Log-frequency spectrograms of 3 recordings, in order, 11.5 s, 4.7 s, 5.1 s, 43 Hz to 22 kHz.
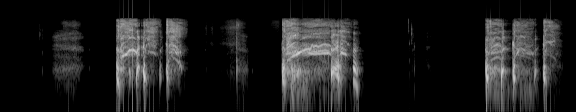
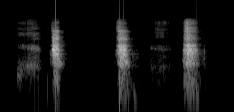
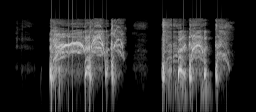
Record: {"three_cough_length": "11.5 s", "three_cough_amplitude": 32767, "three_cough_signal_mean_std_ratio": 0.44, "exhalation_length": "4.7 s", "exhalation_amplitude": 24544, "exhalation_signal_mean_std_ratio": 0.29, "cough_length": "5.1 s", "cough_amplitude": 28727, "cough_signal_mean_std_ratio": 0.6, "survey_phase": "beta (2021-08-13 to 2022-03-07)", "age": "45-64", "gender": "Female", "wearing_mask": "No", "symptom_cough_any": true, "symptom_runny_or_blocked_nose": true, "symptom_shortness_of_breath": true, "symptom_sore_throat": true, "symptom_abdominal_pain": true, "symptom_fatigue": true, "symptom_headache": true, "symptom_change_to_sense_of_smell_or_taste": true, "symptom_loss_of_taste": true, "symptom_other": true, "symptom_onset": "5 days", "smoker_status": "Ex-smoker", "respiratory_condition_asthma": false, "respiratory_condition_other": false, "recruitment_source": "Test and Trace", "submission_delay": "1 day", "covid_test_result": "Positive", "covid_test_method": "RT-qPCR", "covid_ct_value": 19.2, "covid_ct_gene": "ORF1ab gene", "covid_ct_mean": 19.9, "covid_viral_load": "290000 copies/ml", "covid_viral_load_category": "Low viral load (10K-1M copies/ml)"}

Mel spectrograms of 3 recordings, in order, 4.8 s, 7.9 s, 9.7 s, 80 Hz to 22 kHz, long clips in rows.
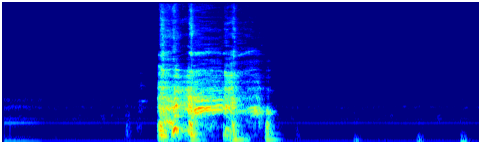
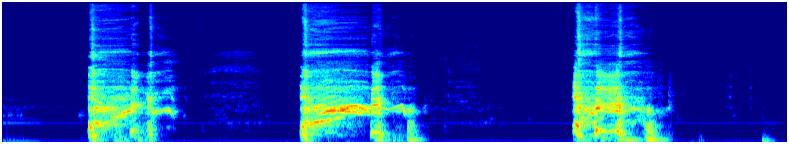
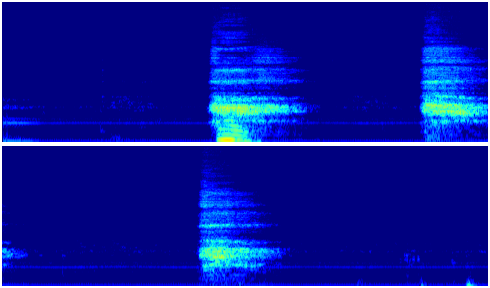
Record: {"cough_length": "4.8 s", "cough_amplitude": 8902, "cough_signal_mean_std_ratio": 0.32, "three_cough_length": "7.9 s", "three_cough_amplitude": 12217, "three_cough_signal_mean_std_ratio": 0.42, "exhalation_length": "9.7 s", "exhalation_amplitude": 2092, "exhalation_signal_mean_std_ratio": 0.32, "survey_phase": "beta (2021-08-13 to 2022-03-07)", "age": "65+", "gender": "Male", "wearing_mask": "No", "symptom_cough_any": true, "symptom_new_continuous_cough": true, "symptom_sore_throat": true, "symptom_onset": "8 days", "smoker_status": "Ex-smoker", "respiratory_condition_asthma": false, "respiratory_condition_other": false, "recruitment_source": "Test and Trace", "submission_delay": "1 day", "covid_test_result": "Negative", "covid_test_method": "RT-qPCR"}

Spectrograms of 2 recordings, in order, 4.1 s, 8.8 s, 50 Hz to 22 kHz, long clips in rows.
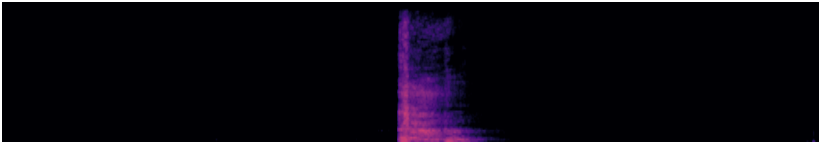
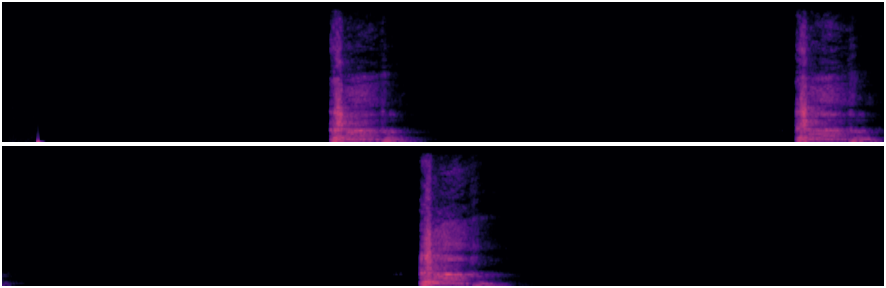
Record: {"cough_length": "4.1 s", "cough_amplitude": 3992, "cough_signal_mean_std_ratio": 0.22, "three_cough_length": "8.8 s", "three_cough_amplitude": 5261, "three_cough_signal_mean_std_ratio": 0.25, "survey_phase": "beta (2021-08-13 to 2022-03-07)", "age": "18-44", "gender": "Female", "wearing_mask": "No", "symptom_cough_any": true, "symptom_runny_or_blocked_nose": true, "symptom_fatigue": true, "symptom_headache": true, "symptom_onset": "5 days", "smoker_status": "Never smoked", "respiratory_condition_asthma": false, "respiratory_condition_other": false, "recruitment_source": "Test and Trace", "submission_delay": "2 days", "covid_test_result": "Positive", "covid_test_method": "RT-qPCR", "covid_ct_value": 12.6, "covid_ct_gene": "ORF1ab gene"}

